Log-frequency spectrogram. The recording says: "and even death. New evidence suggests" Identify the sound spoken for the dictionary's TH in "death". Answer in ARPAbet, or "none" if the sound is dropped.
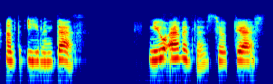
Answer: TH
